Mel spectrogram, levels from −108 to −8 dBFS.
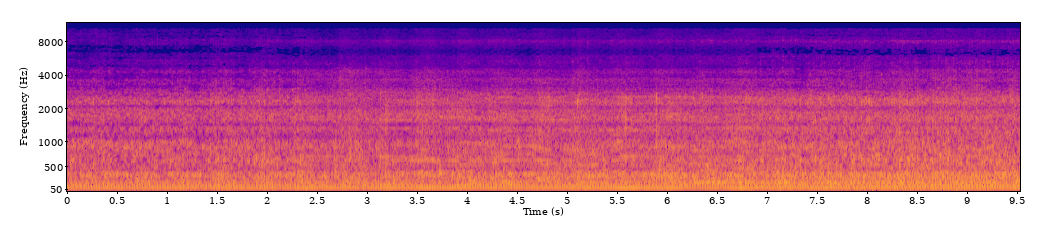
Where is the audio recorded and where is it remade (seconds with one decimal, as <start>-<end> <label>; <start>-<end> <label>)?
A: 0.0-2.4 recorded; 2.4-6.9 remade; 6.9-9.5 recorded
